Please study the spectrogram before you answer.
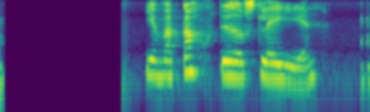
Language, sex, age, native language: Icelandic, female, 7, Icelandic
